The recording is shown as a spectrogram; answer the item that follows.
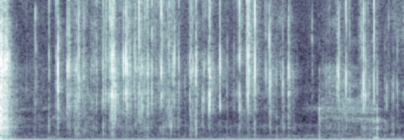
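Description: Packaging crinkling and rustling in the hands as the accessory parts of a model-train set are taken out of their box: loudest in the first moment, then a steady run of light crackles.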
